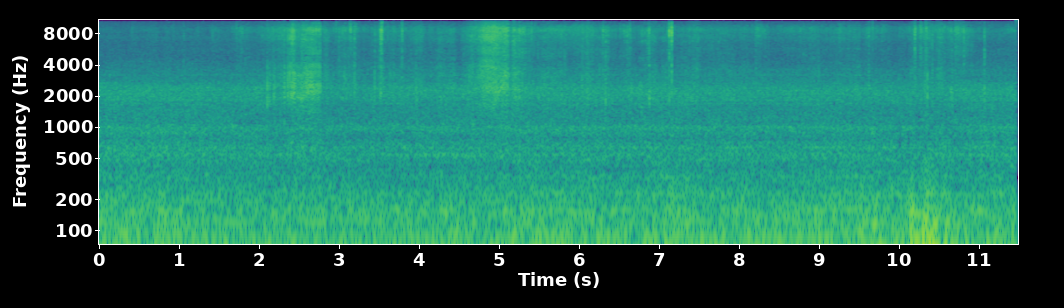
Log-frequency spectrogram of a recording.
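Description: A car engine rumbles steadily from inside a moving vehicle.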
